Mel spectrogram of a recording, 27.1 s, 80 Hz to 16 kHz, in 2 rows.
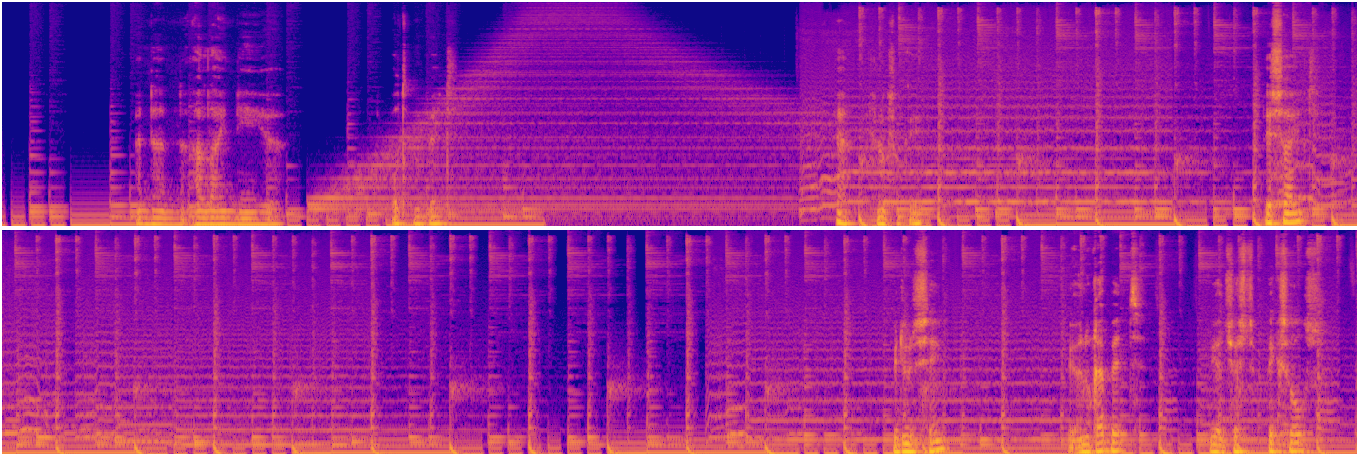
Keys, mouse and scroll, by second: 0.5 click, 2.4 click, 7.0 click, 7.9-9.3 middle drag, 9.3-9.8 scroll up 4, 10.1-11.7 middle drag, 11.8-12.4 scroll down 4, 12.4-13.3 middle drag, 14.8 click, 15.4 click, 16.0-16.6 scroll down 2, 16.6 click, 18.9 click, 19.5 click, 20.6 click, 22.7 click, 23.3-25.3 drag, 26.7 click.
